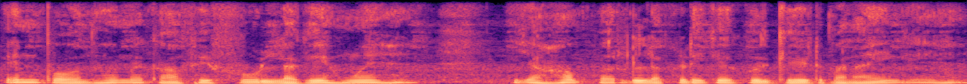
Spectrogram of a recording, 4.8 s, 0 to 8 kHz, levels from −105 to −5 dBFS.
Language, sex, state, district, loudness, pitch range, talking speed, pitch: Hindi, male, Uttar Pradesh, Lalitpur, -17 LUFS, 110-130 Hz, 210 wpm, 120 Hz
